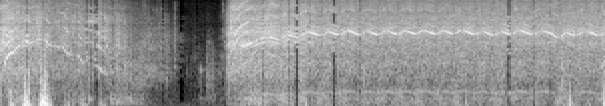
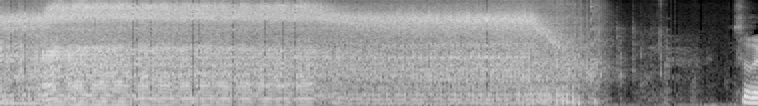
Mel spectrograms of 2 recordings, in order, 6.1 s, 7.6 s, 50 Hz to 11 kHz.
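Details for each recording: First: Yard Machine Y2510 string trimmer with broken plastic pull-start part, spun counterclockwise by drill on trimmer head while tapping throttle: rising drill whine, no firing, cranks but fails to start; needed more priming. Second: Yard Machine Y2510 two-stroke string trimmer started by drill with hole saw after broken pull-start, primer pumped: steady high buzz holding even revs several seconds then winding down; runs cleanly.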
